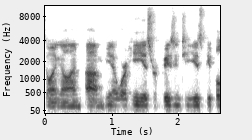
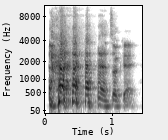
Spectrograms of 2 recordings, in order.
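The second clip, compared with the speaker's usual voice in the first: laughing; 7 semitones higher, 4 dB louder, much slower than usual. Real, not acted. Laughs while answering.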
